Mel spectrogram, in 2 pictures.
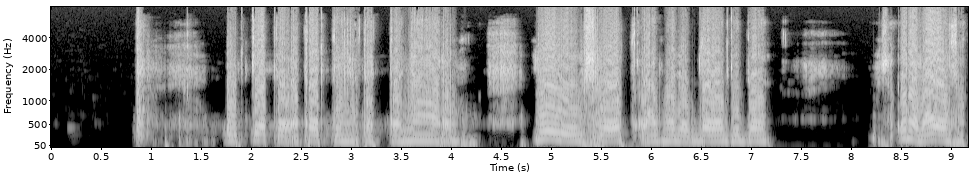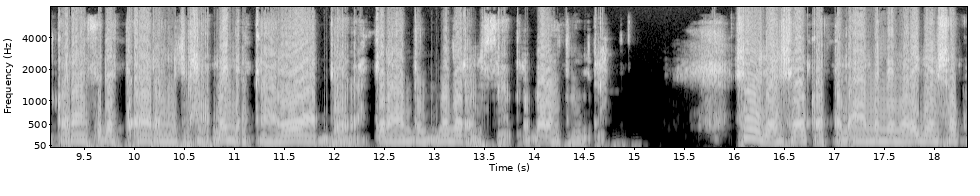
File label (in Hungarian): nyelvjaras gyujtesek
